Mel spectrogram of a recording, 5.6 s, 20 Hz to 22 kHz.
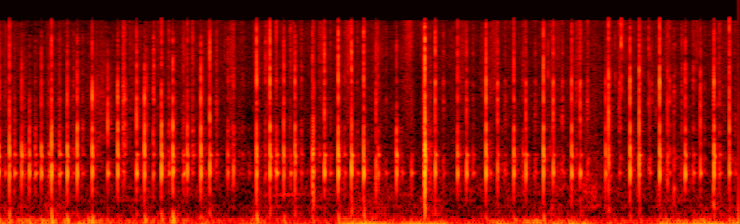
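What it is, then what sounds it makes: Metal tin tapped with fingertips. Fingertips tap quickly on the lid and side of a small black metal pomade hair cream tin held close to the mic. The result is a fast, steady run of short, dry metallic ticks with a faint tinny ring around 840 Hz, over a soft low rumble.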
